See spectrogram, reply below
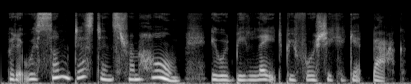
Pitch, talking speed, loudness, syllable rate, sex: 230 Hz, 235 wpm, -18 LUFS, 5.5 syllables/s, female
